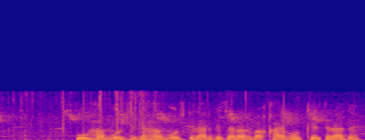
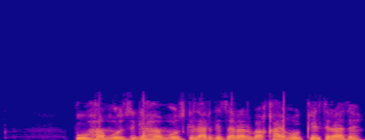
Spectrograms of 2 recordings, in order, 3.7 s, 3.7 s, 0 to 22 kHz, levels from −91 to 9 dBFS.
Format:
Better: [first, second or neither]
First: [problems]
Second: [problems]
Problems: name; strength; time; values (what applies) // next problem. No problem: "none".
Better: second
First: background sound (Chirp, tweet + Crack); 17 dB below the speech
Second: none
